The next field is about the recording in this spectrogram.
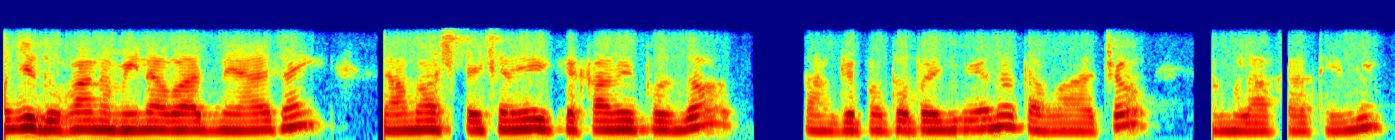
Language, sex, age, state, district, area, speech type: Sindhi, male, 60+, Uttar Pradesh, Lucknow, urban, conversation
